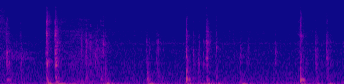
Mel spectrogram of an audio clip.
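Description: Someone types on a computer keyboard while writing Java code, a close, irregular run of clicky keystrokes with brief pauses and no talking.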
